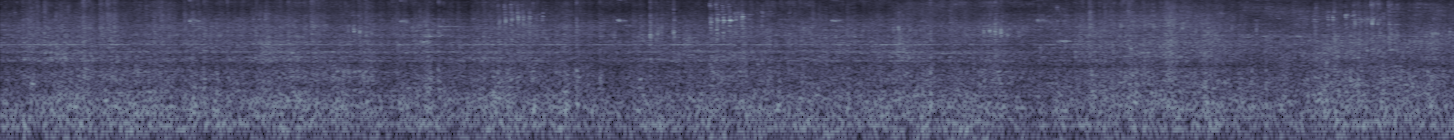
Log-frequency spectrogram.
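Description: Steel wheels clack over rail joints as the freight cars pass.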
